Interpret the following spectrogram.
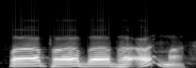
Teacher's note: किससे होता है तो इनका उच्चारण स्थान होता है ओष्ठ देखिए इनके उच्चारण में हम ओष का सहारा ले रहे हैं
